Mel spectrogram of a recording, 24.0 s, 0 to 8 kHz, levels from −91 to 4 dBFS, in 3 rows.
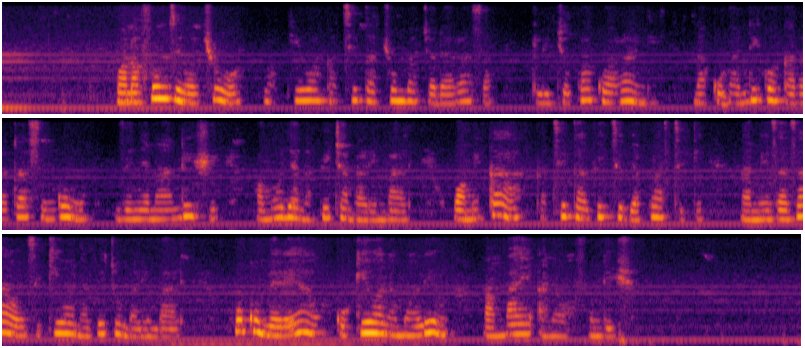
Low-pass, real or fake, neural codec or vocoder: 7.2 kHz; real; none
